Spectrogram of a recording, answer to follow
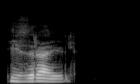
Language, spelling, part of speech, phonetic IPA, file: Russian, Израиль, proper noun, [ɪzˈraɪlʲ], Ru-Израиль.ogg
- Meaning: 1. Israel (a country in Western Asia in the Middle East, at the eastern shore of the Mediterranean) 2. a male given name, Izrail, from Hebrew, equivalent to English Israel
